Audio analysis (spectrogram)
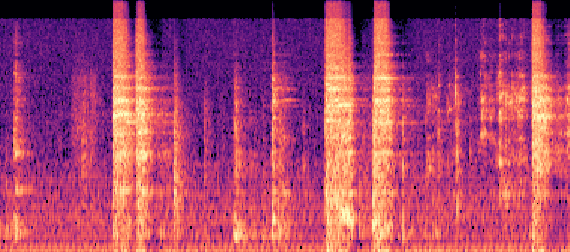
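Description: A saucepan, plates and a spoon clatter and clink together as they are handed over, with several sharp, loud knocks in uneven bursts and softer scrapes between them; no one speaks.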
